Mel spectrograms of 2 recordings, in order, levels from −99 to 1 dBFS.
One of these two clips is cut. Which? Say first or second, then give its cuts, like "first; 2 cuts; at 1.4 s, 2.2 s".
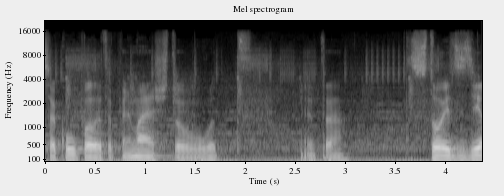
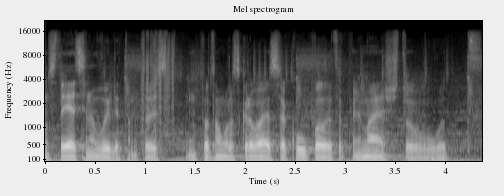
second; 1 cut; at 1.2 s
